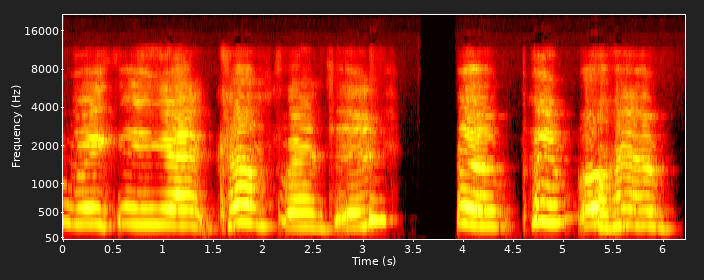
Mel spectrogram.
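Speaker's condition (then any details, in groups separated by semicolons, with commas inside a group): Traumatic brain injury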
